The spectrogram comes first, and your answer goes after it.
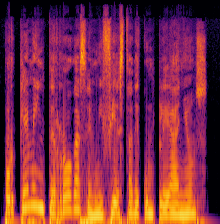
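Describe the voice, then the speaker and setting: A woman's voice: on the low side, expressive, normal speed, mellow, no room sound, studio quality, voice pushed up, close to an everyday voice. A woman voicing a proud grown daughter who answers in short, defensive phrases. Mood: tense, defensive. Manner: curt, defensive. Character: tense proud grown daughter hiding debts.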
